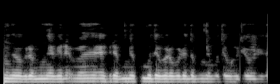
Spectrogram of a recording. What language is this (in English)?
Bangla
